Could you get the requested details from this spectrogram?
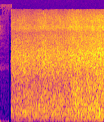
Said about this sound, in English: It's one of the most beautiful views of any campus in America, the Pacific Ocean crashing against the shores of UC Santa Barbara every morning, noon, and night.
